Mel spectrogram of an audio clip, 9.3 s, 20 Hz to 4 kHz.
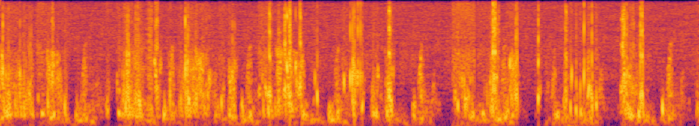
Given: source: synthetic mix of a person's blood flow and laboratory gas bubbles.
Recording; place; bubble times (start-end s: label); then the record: Doppler ultrasound of blood flow; precordium
0.00-0.92 s: bubbles
1.41-1.47 s: bubbles
1.54-2.17 s: bubbles
2.24-2.32 s: bubbles
2.37-2.85 s: bubbles
2.92-3.00 s: bubbles
3.04-3.18 s: bubbles
3.44-4.06 s: bubbles
4.17-4.27 s: bubbles
4.55-4.88 s: bubbles
4.95-5.06 s: bubbles
5.13-5.27 s: bubbles
6.04-6.34 s: bubbles
6.38-6.68 s: bubbles
6.75-6.94 s: bubbles
7.14-7.23 s: bubbles
7.51-8.01 s: bubbles
8.27-8.68 s: bubbles
9.29-9.34 s: bubbles
From the record:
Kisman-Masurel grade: 342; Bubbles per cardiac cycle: rolling drumbeat, 9 or more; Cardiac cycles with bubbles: 100%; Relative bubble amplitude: moderate (0.250 to 0.450); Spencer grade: 3 (all of the cardiac periods contain showers or single bubble signals, but not dominating or overriding the cardiac motion signals); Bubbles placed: only in the low amplitude regions of the cardiac cycle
